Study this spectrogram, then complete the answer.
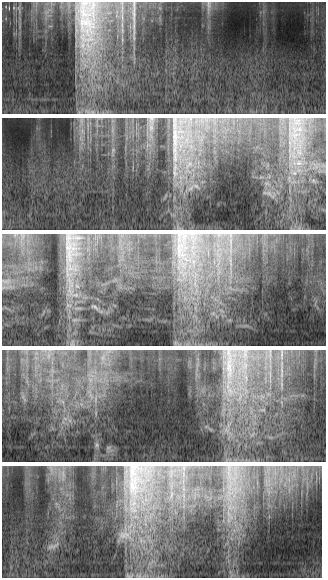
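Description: Loud gunshots boom with echoing blasts.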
